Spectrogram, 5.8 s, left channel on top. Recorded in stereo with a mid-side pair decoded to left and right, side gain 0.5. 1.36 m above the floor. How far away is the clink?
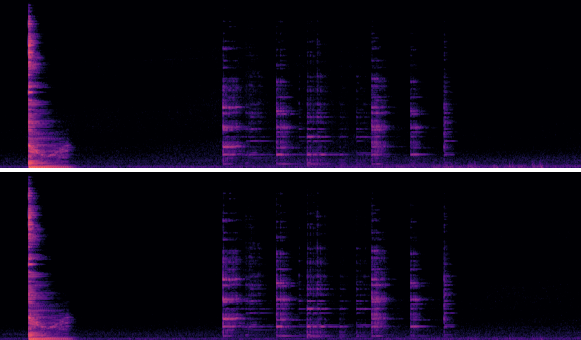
About 0.7 m.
